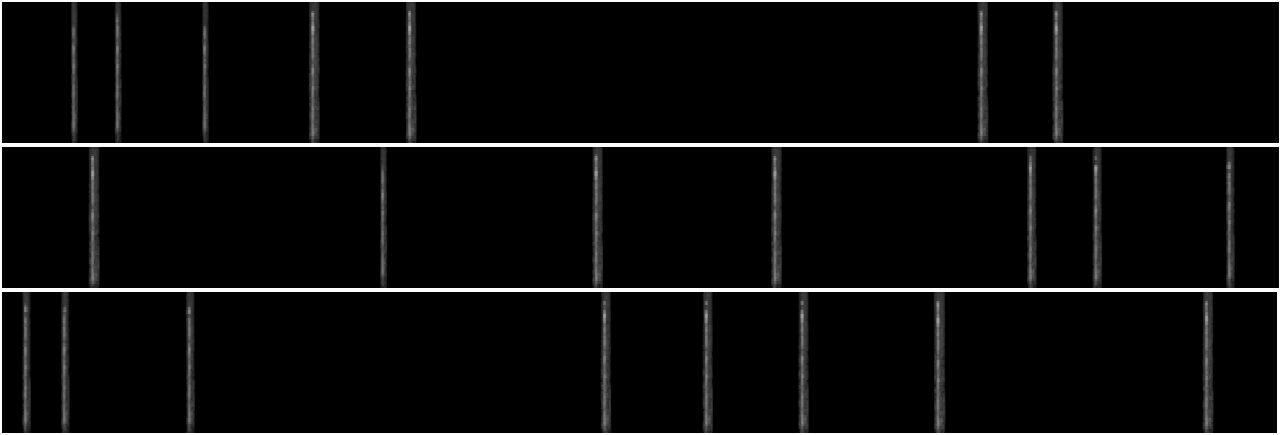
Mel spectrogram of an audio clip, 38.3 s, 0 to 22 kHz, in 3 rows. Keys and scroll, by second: 0.7 space, 3.9 space, 7.2 shift+x, 10.2 space, 28.7 KP_8, 28.9 KP_0.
